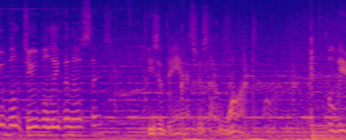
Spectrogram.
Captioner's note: none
